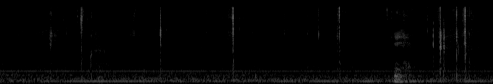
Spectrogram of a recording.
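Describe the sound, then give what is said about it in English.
Quiet, irregular crinkles and rustles of paper being handled, scattered short crackles with a brief cluster near the end, over a faint steady hum and no talking. “Paper is hard.”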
